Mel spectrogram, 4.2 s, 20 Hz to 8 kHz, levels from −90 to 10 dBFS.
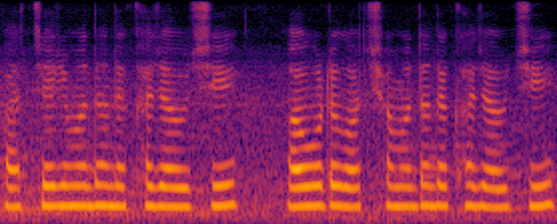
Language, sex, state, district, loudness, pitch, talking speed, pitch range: Odia, female, Odisha, Malkangiri, -16 LUFS, 265 Hz, 145 wpm, 255-270 Hz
